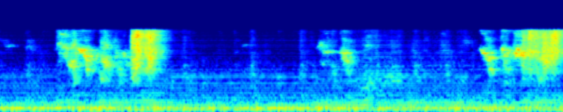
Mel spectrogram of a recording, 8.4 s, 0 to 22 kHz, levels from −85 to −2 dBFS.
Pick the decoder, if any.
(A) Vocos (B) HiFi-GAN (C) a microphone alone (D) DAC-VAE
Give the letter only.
B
